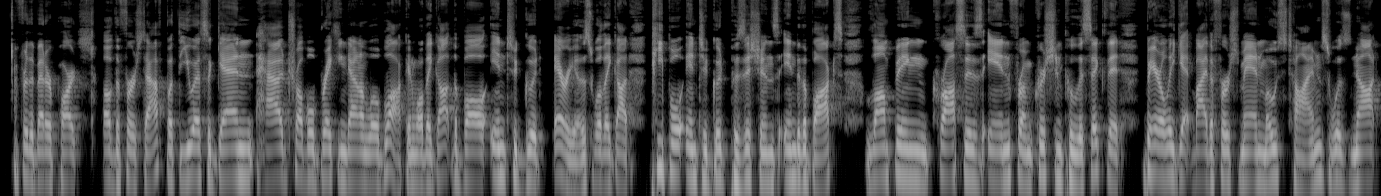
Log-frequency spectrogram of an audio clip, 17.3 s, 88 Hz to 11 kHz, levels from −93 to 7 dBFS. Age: 20-39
